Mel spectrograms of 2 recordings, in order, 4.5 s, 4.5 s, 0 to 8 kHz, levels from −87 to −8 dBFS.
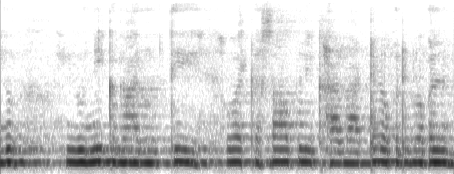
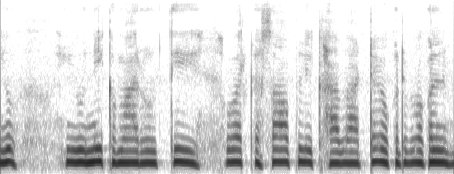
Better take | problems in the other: second | room echo; dies away in 1.9 s

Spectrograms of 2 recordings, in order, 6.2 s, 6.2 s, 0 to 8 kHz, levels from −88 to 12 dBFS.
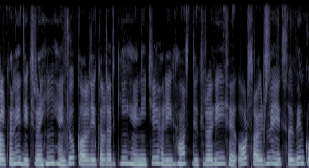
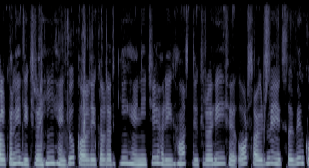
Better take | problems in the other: first | noise reduction (classical method spectral subtraction)

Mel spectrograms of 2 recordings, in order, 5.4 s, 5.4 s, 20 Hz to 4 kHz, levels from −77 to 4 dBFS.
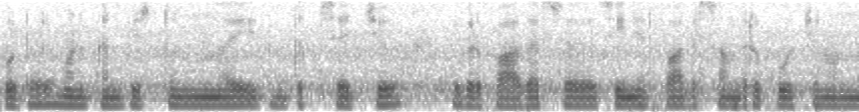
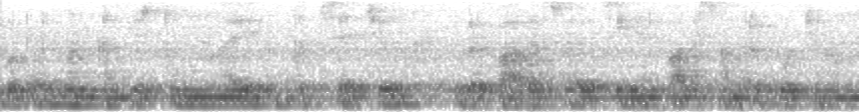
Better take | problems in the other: first | room echo; dies away in 0.9 s

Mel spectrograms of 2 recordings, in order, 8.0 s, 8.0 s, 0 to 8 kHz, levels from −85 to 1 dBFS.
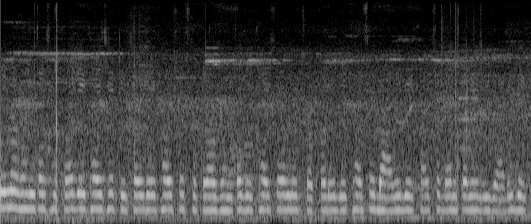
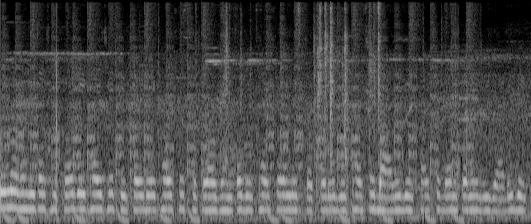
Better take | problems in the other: first | background sound (Keys jangling + Drum kit); 10 dB below the speech

